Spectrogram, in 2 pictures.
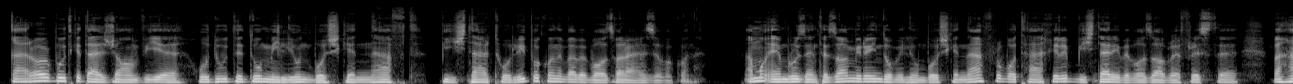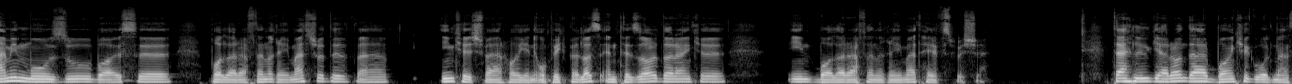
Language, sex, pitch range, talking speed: Persian, male, 105-125 Hz, 140 wpm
